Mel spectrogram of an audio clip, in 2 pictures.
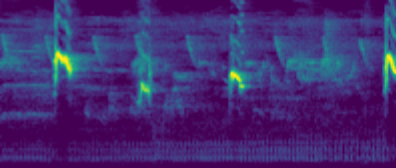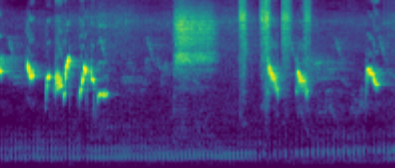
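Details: Red-whiskered bulbul singing in the Thai wild style. Spaced single whistled notes give way to a lively cluster of warbling phrases, a burst of rustling, and further whistles over a steady low drone.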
